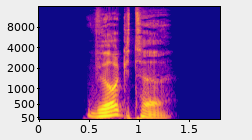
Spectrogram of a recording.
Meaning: inflection of würgen: 1. first/third-person singular preterite 2. first/third-person singular subjunctive II
- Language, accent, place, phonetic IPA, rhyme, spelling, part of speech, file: German, Germany, Berlin, [ˈvʏʁktə], -ʏʁktə, würgte, verb, De-würgte.ogg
